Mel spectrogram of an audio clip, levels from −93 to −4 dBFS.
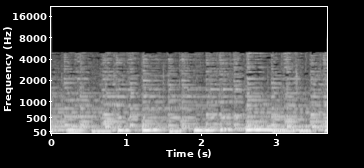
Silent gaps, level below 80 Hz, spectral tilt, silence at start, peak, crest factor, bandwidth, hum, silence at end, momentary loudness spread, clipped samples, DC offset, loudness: none; -24 dBFS; -12.5 dB/octave; 0 s; -2 dBFS; 14 dB; 5.2 kHz; none; 0 s; 5 LU; under 0.1%; under 0.1%; -17 LUFS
